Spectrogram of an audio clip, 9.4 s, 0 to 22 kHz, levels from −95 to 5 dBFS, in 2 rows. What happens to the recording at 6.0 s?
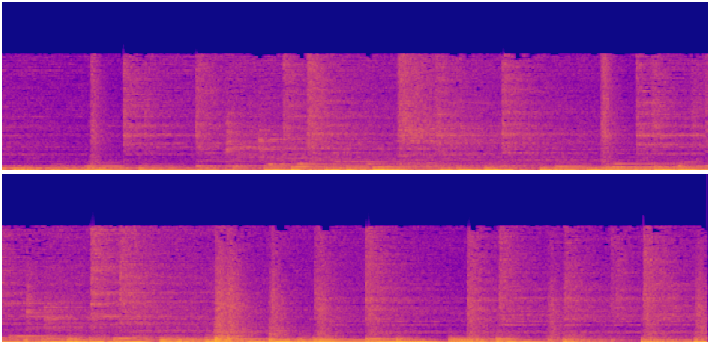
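At 6.0 s the audio is inside a section at the wrong speed, running from 4.70 to 6.80 s. It plays 1.12 times too fast, likely because it was fitted to the wrong clock, so pitch and tempo rise together, about two semitones higher and hurried.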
